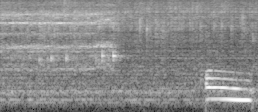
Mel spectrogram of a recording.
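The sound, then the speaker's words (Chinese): Water runs steadily while someone bathes, a soft continuous hiss with a faint whistling tone through it. “哎呀，媳妇儿在洗澡呢。”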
